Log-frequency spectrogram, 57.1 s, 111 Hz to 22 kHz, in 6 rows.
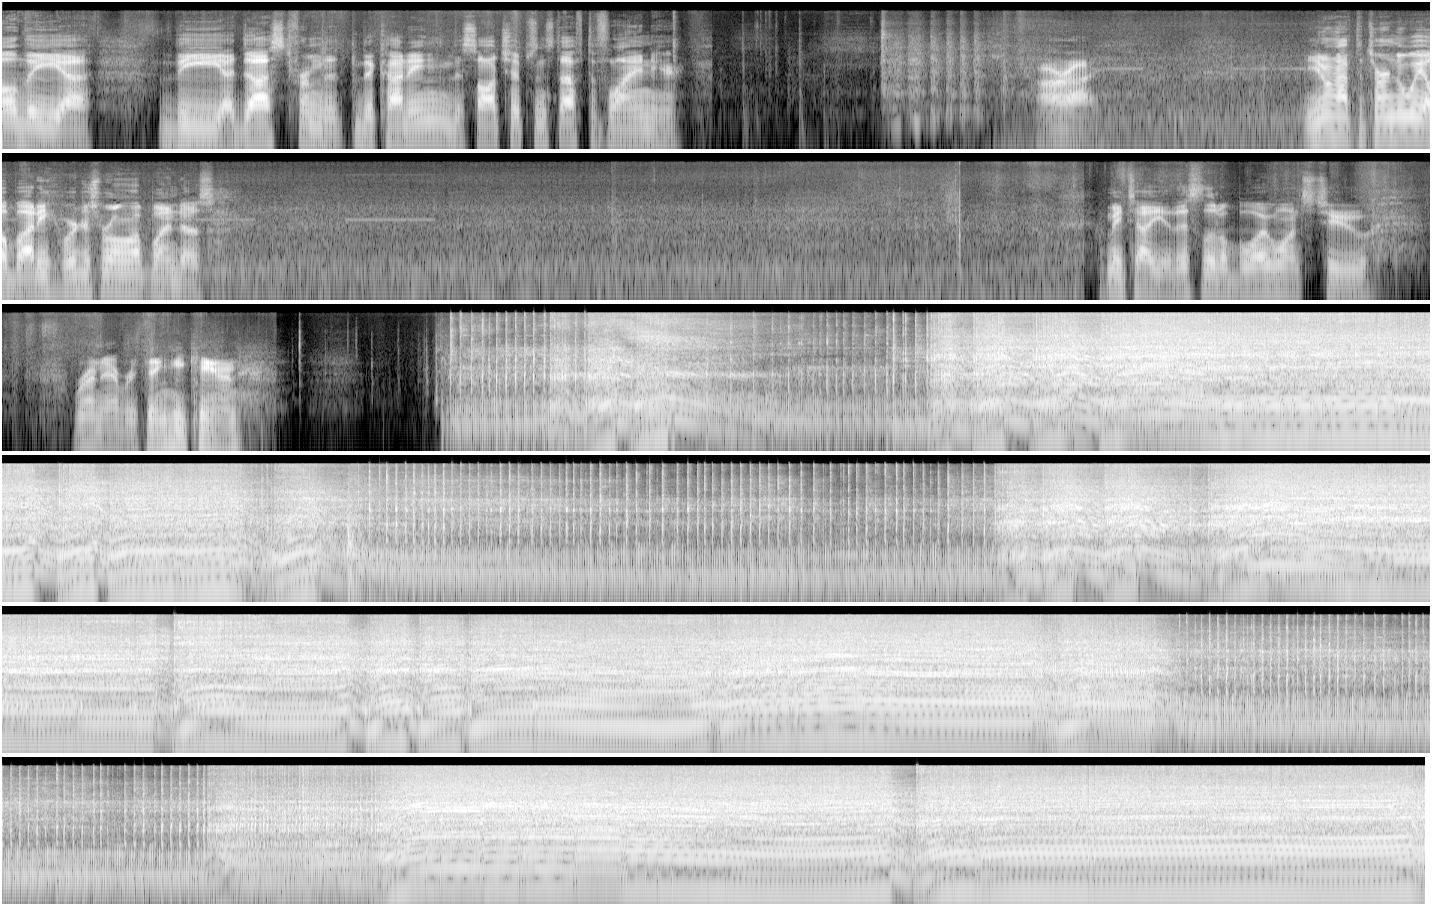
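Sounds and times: chainsaw revving: 0:05.9 - 0:12.5, 0:21.9 - 0:57.0.

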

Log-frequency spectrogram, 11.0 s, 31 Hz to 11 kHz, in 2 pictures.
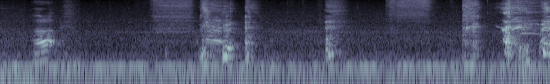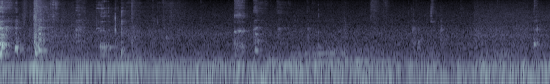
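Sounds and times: man coughing and sputtering: 0:02.0 - 0:03.6, 0:04.6 - 0:06.8, 0:07.8 - 0:08.7
aerosol spray hiss: 0:03.8 - 0:04.4.

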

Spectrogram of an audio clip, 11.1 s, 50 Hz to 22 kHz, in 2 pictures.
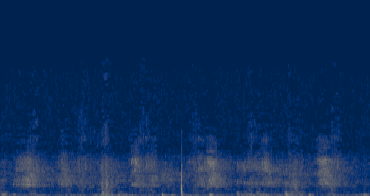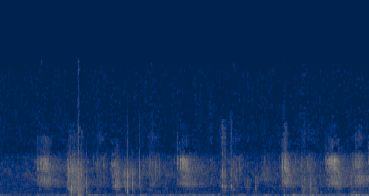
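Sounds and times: small clicks: 0:06.5 - 0:09.5.

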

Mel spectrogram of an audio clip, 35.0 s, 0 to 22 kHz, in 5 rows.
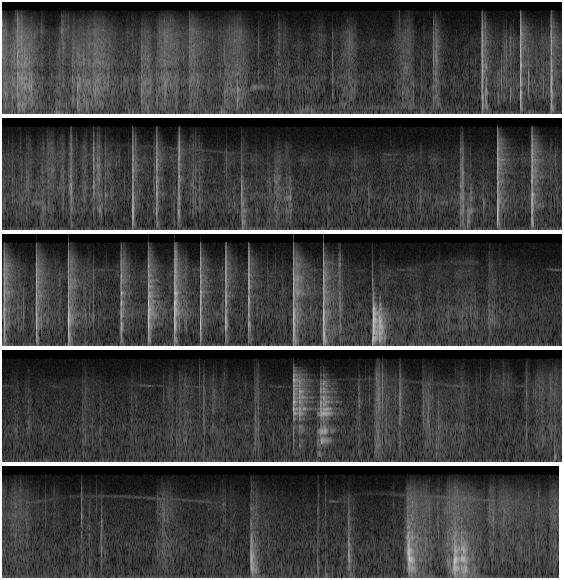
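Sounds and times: axe chopping wood: 0:06.0 - 0:07.1, 0:12.7 - 0:18.8.

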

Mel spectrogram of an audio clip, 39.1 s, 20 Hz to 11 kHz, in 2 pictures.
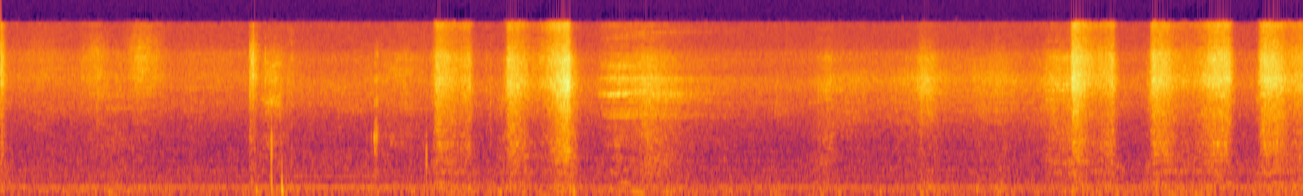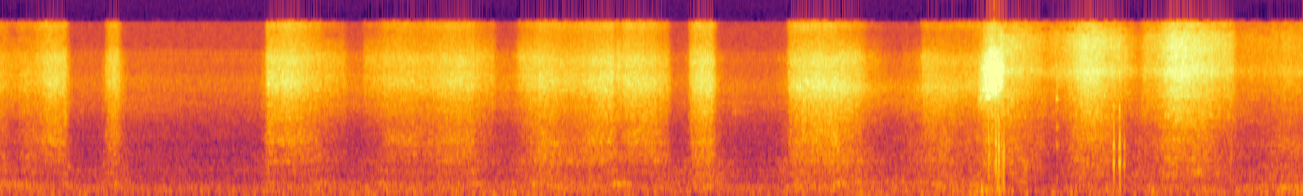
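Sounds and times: steady low hum: 0:00.0 - 0:39.0
car wash water jets spraying: 0:15.7 - 0:21.6, 0:23.4 - 0:30.4, 0:31.2 - 0:39.0.

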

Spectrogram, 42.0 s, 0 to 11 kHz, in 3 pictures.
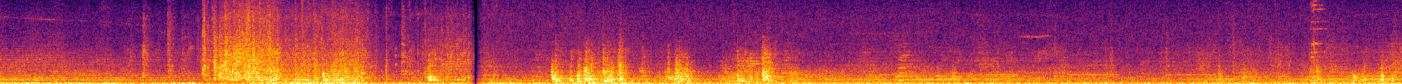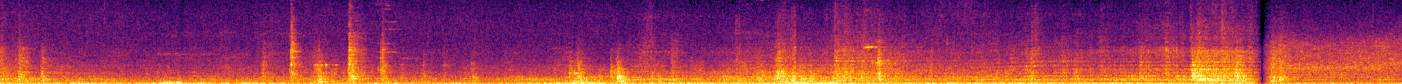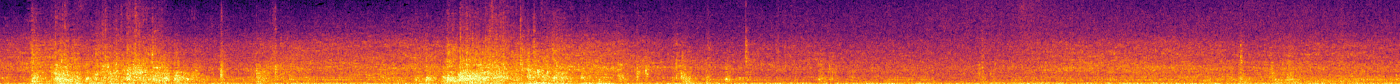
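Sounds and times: diesel engine running: 0:00.0 - 0:42.0
debris crunching and crashing: 0:01.4 - 0:04.8, 0:32.2 - 0:38.0.

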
